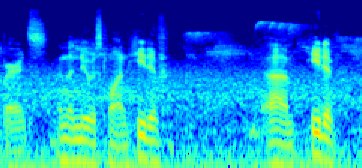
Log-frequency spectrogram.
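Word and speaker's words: he'd've: and the newest one, Heative. Heative. I try to always say it like Microsoft Office would have said it to you.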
